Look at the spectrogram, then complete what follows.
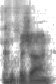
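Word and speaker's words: Bijan: Is it Bjon? I want to make sure I'm saying it right. Bjon.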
